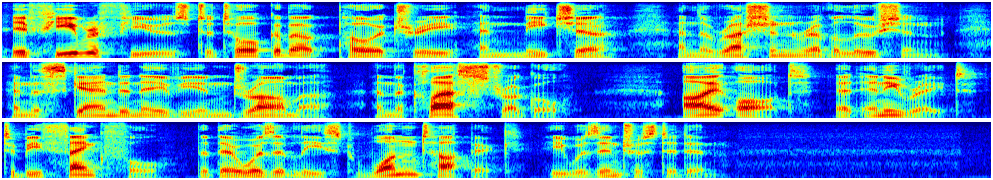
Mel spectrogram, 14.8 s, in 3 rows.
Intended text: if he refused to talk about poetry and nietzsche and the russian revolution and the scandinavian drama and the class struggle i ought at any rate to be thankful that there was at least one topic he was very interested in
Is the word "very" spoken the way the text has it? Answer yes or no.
no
